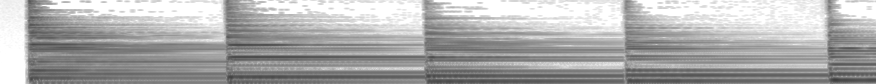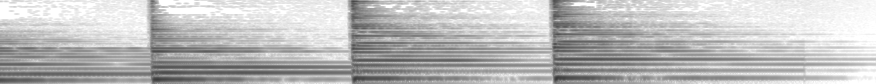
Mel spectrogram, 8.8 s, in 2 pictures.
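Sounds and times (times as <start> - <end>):
C major scale: 0.2 - 8.7.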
